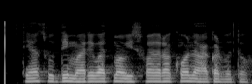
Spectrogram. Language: Gujarati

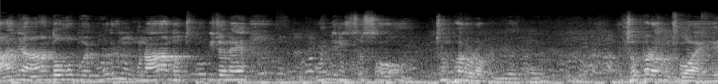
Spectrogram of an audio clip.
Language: Korean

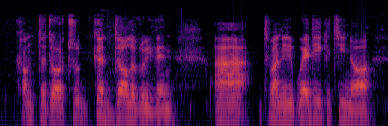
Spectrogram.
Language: Welsh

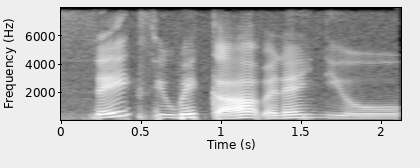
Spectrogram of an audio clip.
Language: English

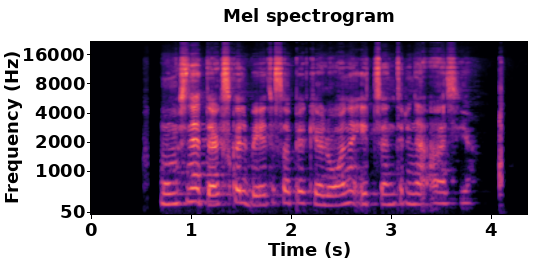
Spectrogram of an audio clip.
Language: Lithuanian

